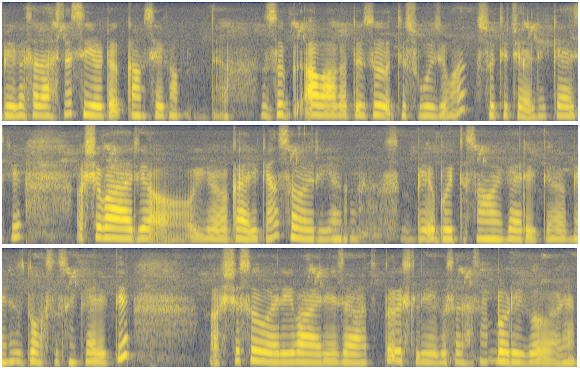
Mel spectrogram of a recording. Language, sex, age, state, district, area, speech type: Kashmiri, female, 30-45, Jammu and Kashmir, Kulgam, rural, spontaneous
